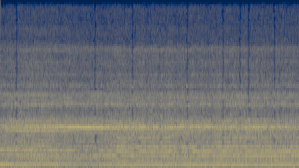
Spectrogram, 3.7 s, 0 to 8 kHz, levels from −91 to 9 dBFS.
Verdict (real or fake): real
